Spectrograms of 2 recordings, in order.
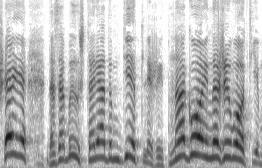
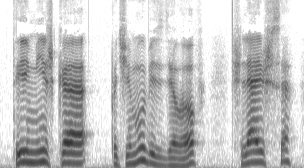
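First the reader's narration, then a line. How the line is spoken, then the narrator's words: Very gentle question. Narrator (Russian): спрашивает очень ласково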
